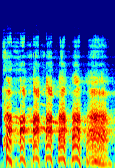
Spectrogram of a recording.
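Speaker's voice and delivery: high, gloating villain laugh; evil cackle. Acted. Scientist welcoming Aerith back to the fold, evil cackle. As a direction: cackle in triumph. Scientist greets returned captive.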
